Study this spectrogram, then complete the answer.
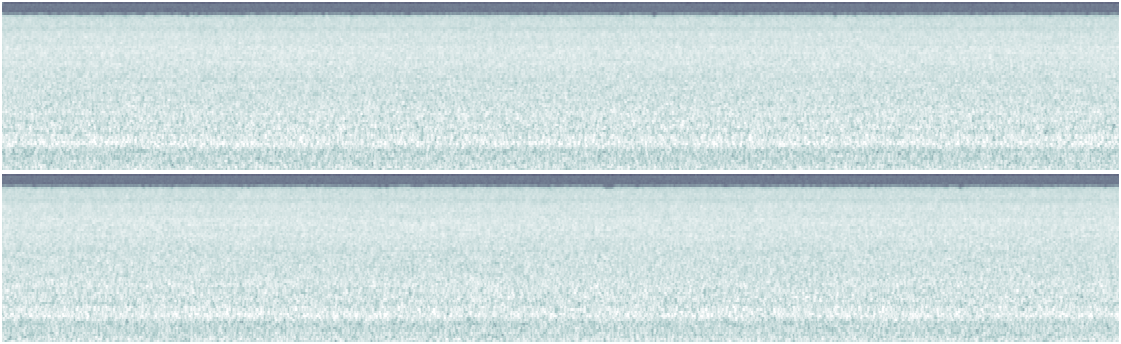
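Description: Jet engines drone steadily with a low rushing roar.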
